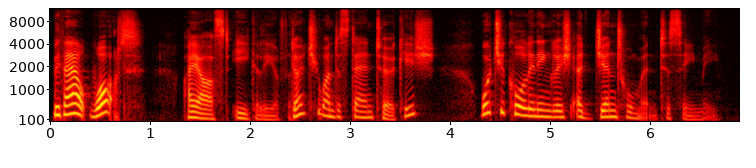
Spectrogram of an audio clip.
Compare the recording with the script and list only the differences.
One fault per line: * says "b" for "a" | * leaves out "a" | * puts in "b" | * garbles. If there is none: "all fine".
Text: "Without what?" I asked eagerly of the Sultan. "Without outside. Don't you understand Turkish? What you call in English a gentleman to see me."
* leaves out "Sultan Without outside"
